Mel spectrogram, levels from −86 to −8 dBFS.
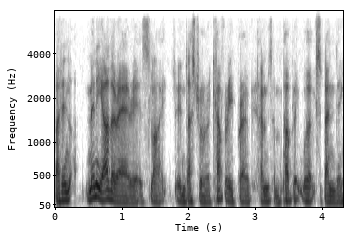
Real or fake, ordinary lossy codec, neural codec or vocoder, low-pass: real; Opus, 16 kbps; none; 7.2 kHz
